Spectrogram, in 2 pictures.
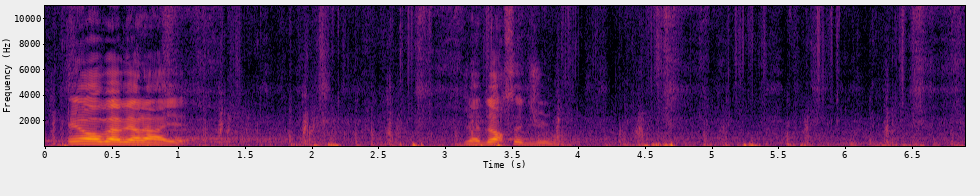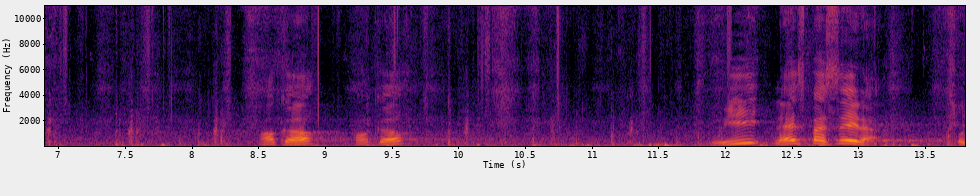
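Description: Horse hooves thud softly on sand.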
